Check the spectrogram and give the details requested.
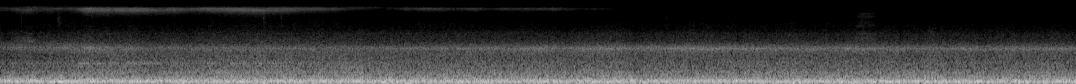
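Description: Inside the passenger cabin of an N700S Shinkansen train, a steady low rumble of the train running on the line, with a faint steady high tone above it.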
